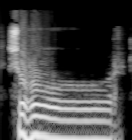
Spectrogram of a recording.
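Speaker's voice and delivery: شهور with the ū held long and level; long drawn-out vowel. Shown as a demonstration. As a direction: stretch the و in شهور on one steady note. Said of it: "مد الصوت للحرف الذي قبله بالضم". (مدّ الواو طويلًا في «شهور»)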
